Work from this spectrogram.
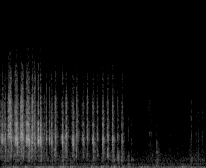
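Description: A wooden stylus scratches rapid strokes across a black coated sheet on a scratch-art paper pad, making bright, high, dry scratching sounds. The strokes come quickly and fairly unevenly, louder at first, then fading to softer, fainter scratches in the last second and a half.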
